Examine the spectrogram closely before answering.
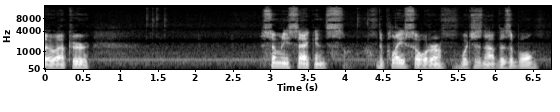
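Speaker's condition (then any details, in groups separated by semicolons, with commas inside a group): No condition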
